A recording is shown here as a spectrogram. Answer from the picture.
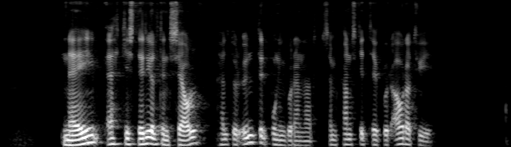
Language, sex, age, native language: Icelandic, male, 40-49, Icelandic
